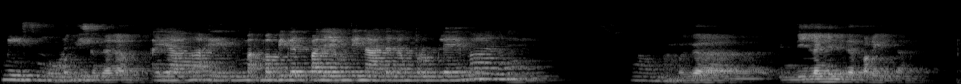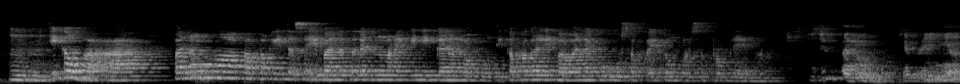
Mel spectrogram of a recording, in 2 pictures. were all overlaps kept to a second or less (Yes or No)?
Yes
